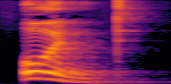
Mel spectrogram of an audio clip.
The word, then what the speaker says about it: und: If the letter D was at the end of the word, it pronounced like weak T. Okay? For example, here we have und.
